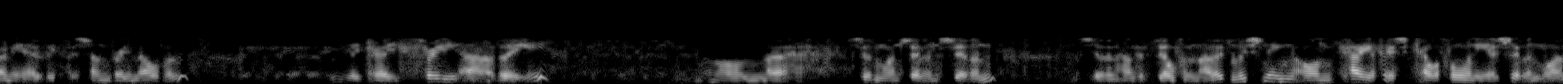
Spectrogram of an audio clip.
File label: decoded speech, parrot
